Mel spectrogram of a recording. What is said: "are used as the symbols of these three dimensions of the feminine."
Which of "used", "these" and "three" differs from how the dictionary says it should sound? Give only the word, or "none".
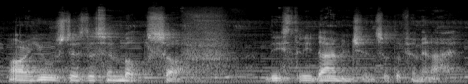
none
